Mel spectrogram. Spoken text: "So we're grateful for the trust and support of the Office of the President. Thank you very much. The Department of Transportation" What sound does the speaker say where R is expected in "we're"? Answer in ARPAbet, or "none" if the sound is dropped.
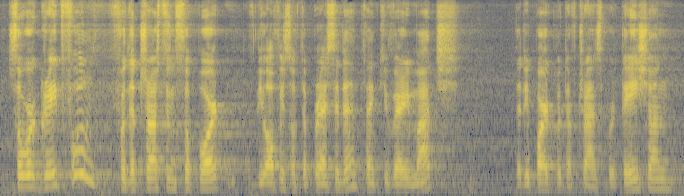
R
